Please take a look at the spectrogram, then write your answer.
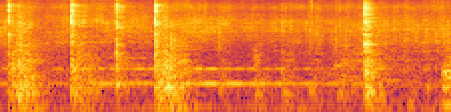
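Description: Fish fat spits and sizzles in a pan under several sharp utensil knocks against the metal, with a faint steady hum running through the close crackle.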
